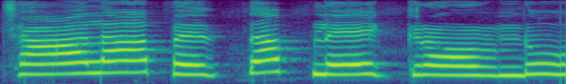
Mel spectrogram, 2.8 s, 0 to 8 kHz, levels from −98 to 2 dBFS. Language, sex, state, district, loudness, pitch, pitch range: Telugu, female, Andhra Pradesh, Annamaya, -11 LUFS, 360 Hz, 340-390 Hz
